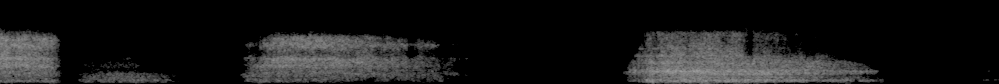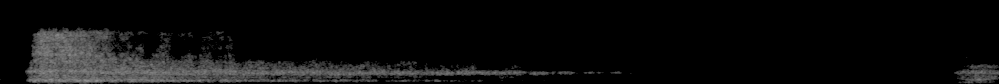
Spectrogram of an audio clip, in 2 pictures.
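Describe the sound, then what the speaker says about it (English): Deep breathing during a stretching session, slow drawn-out inhales and long exhales, close and airy, several separate breaths with silent pauses between, the final exhale fading gradually. "a double inhale,"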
